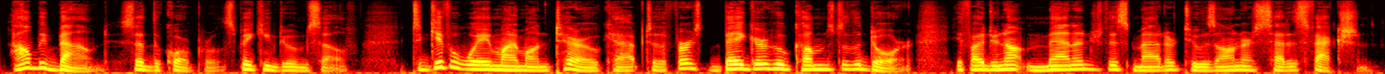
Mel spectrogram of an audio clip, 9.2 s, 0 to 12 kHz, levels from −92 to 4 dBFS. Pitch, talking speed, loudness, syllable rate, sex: 130 Hz, 225 wpm, -21 LUFS, 6.1 syllables/s, male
